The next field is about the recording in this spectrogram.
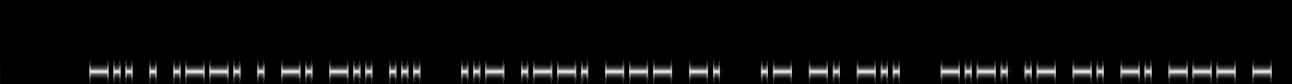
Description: Morse code, heard as a keyed tone, about 20 wpm, 600 Hz. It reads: DEPENDS UPON AND CANNOT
